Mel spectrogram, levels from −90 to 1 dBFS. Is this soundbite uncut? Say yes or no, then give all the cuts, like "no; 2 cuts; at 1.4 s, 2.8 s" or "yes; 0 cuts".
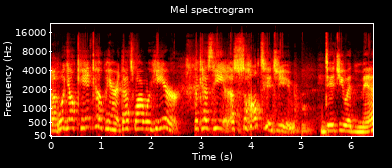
no; 1 cut; at 5.2 s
